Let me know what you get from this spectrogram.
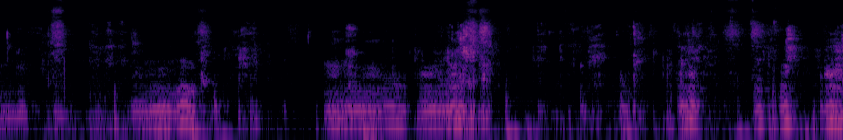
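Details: Indoors on a Sunday morning, Yorkshire Terriers wrestle in their daily playful scrap. Steady throaty growls rise and fall in long rumbles, with a person's voice faintly heard over the scuffle.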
